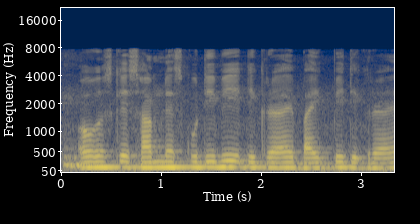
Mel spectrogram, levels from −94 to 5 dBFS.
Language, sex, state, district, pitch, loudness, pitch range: Hindi, male, Meghalaya, West Garo Hills, 130 Hz, -15 LUFS, 120-130 Hz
